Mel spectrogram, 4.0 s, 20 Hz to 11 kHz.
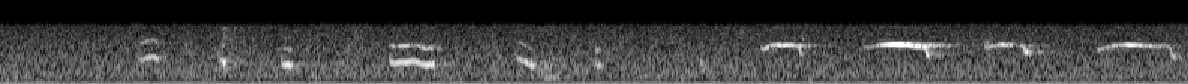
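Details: Pointer puppies at Wild Apple Kennel in 2011 give scattered, faint whimpers: short arched squeaks, some falling, coming irregularly from several pups, with the loudest high whine near the end and a steady hiss behind.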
